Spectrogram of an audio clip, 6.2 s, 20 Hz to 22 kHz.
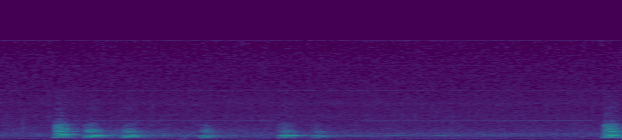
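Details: Rex the dog barking while running around in the night, recorded 21 September 2018: a quick run of four barks, then two more, and a final bark after a pause, against a quiet steady hum.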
